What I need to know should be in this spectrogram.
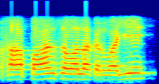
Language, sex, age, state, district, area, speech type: Hindi, male, 30-45, Uttar Pradesh, Hardoi, rural, conversation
